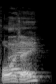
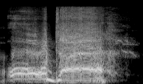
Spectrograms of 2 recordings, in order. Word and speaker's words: Orde: first of all or I thought it was pronounced or or uh I I'd like to pronounce the e but I don't know you so yeah we got I think it's order order okay it's like a order the first and only male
